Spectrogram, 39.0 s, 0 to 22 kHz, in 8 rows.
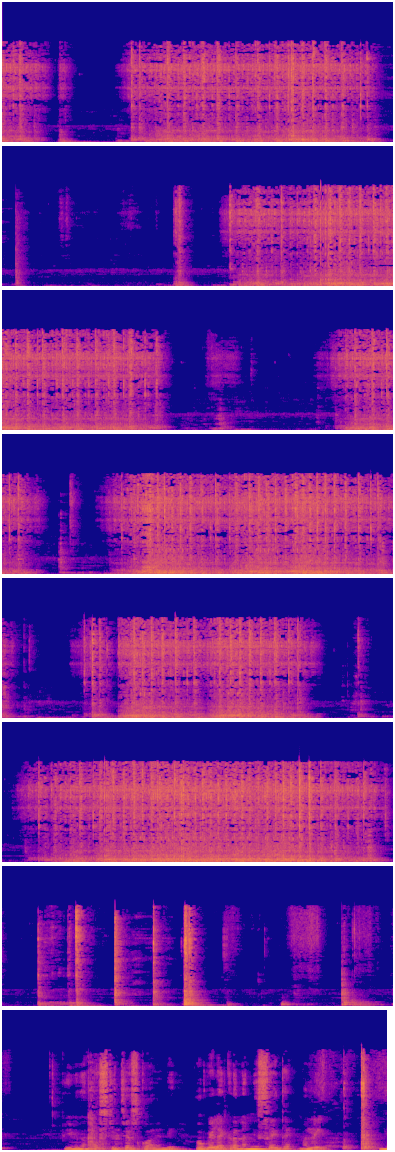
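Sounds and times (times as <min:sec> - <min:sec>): sewing machine running: 0:00.0 - 0:00.8, 0:01.5 - 0:04.7, 0:07.0 - 0:11.8, 0:13.9 - 0:15.2, 0:16.0 - 0:19.7, 0:20.6 - 0:23.5, 0:24.7 - 0:29.2.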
